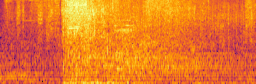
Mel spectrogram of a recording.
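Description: Electricity zaps with a sharp, loud crackle.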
